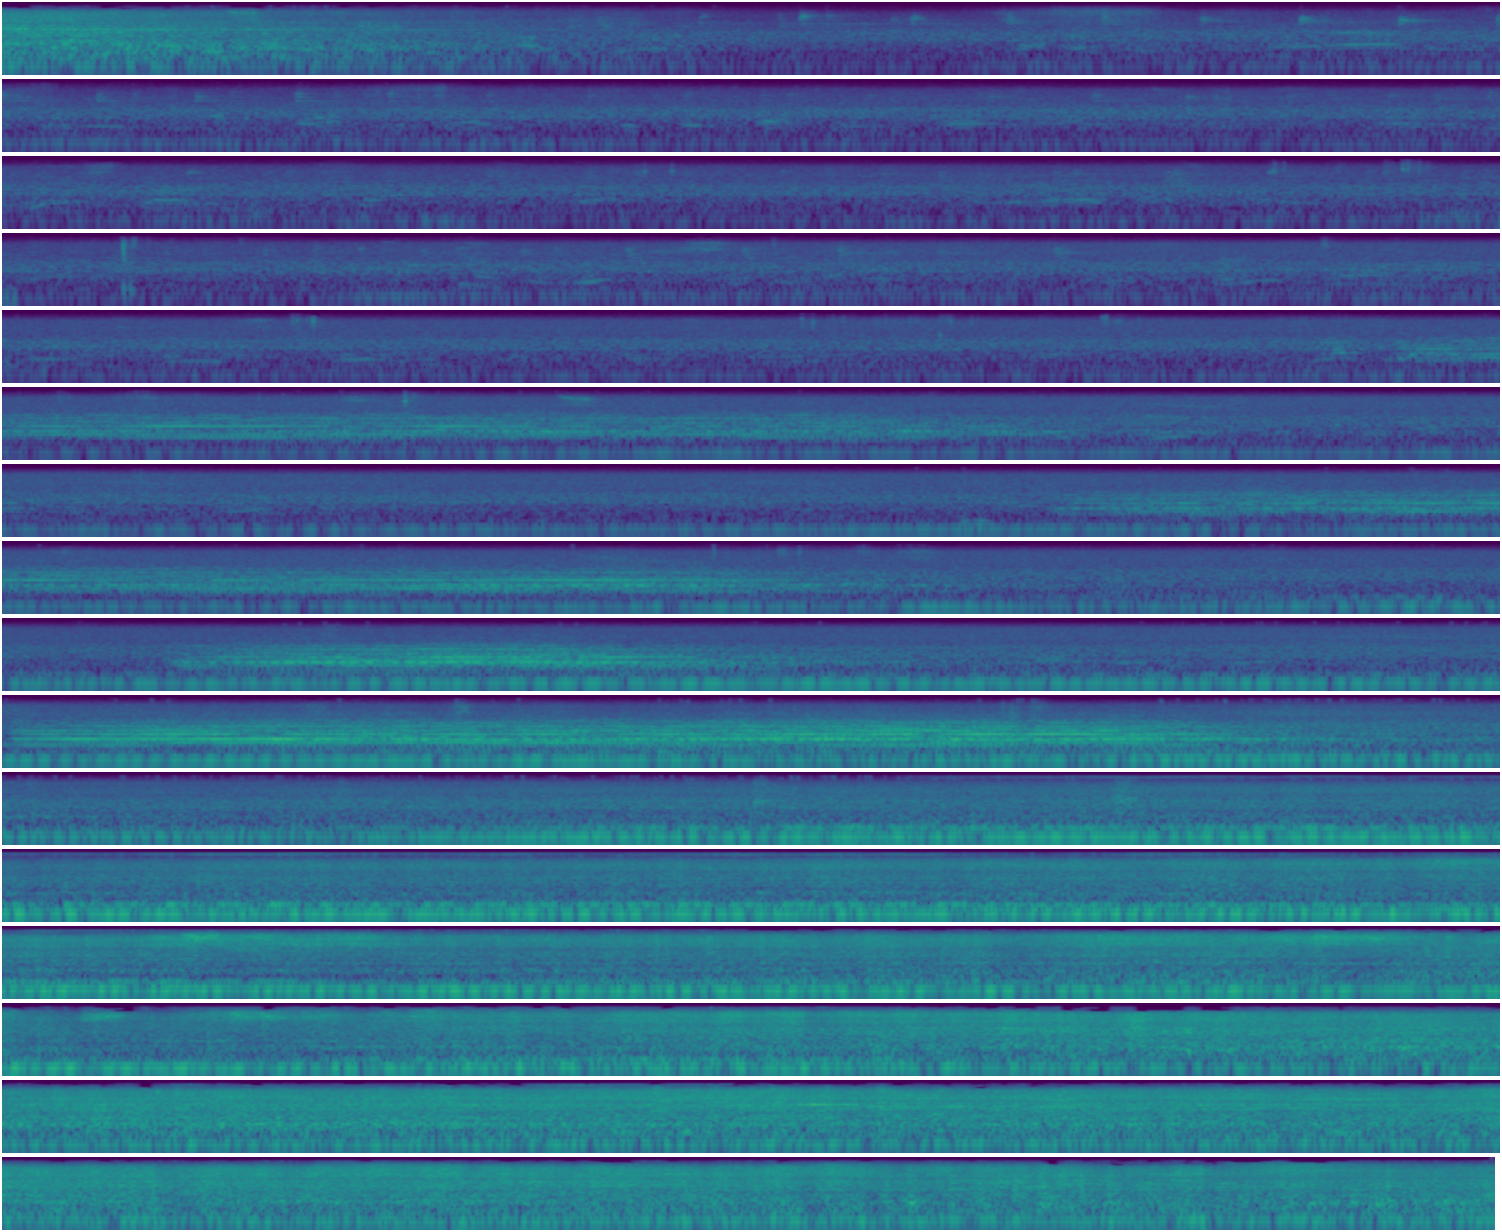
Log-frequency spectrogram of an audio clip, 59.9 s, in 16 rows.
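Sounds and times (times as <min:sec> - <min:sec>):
freight cars clickety-clack: 0:00.0 - 0:17.1, 0:37.7 - 0:59.9
locomotive engines droning: 0:00.0 - 0:59.9
multi-tone locomotive horn: 0:18.4 - 0:21.6, 0:25.1 - 0:28.5, 0:30.4 - 0:32.4, 0:33.7 - 0:37.6.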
